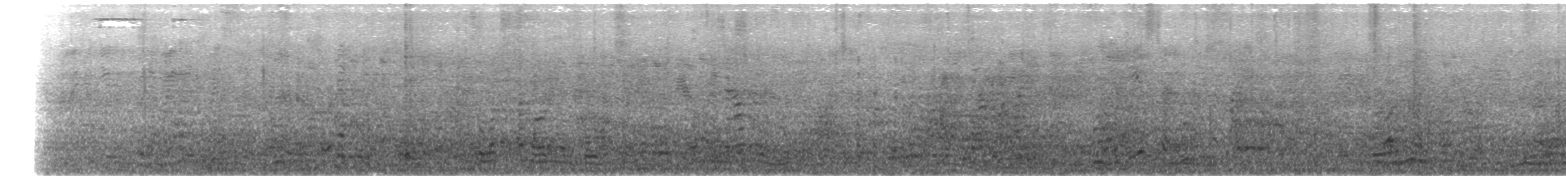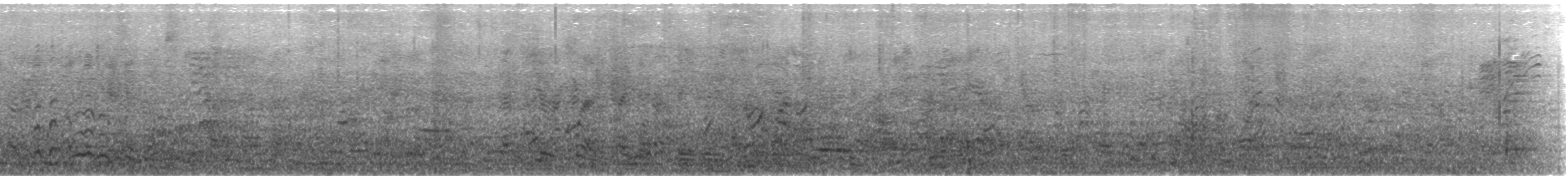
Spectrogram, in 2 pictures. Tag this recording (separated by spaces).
Ambience Background Crowd Sound-effect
